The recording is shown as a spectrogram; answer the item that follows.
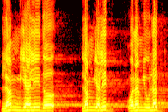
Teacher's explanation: ساکن حروف قلقلہ میں سے دال ساکن ہو جائے تو اس پر جھٹکا کریں گے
